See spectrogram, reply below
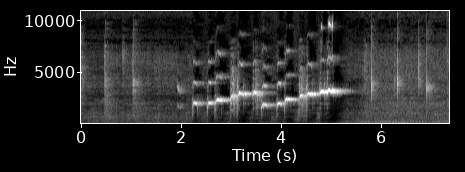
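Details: Whistling pet cockatiel delivers one tuneful phrase, dipping and then climbing in repeated stepwise rises to a high pure note. It is preceded by faint clicks and followed by low room rumble.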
